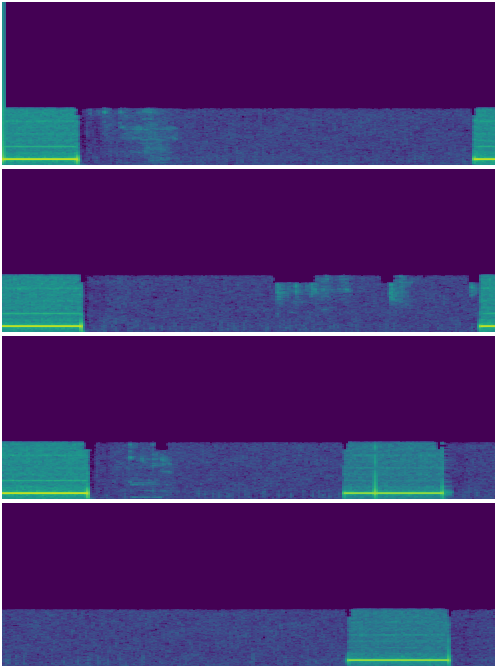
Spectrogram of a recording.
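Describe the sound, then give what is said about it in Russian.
A telephone line tone plays while a call is transferred to an operator: five long, steady, single-pitched beeps, each about a second, separated by silent gaps of a few seconds. “Ждите на линии, пока выполняется перевод вызова оператору.”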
